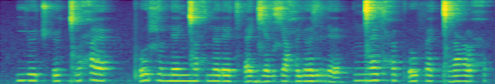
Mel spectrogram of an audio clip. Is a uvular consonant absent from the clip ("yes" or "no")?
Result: yes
